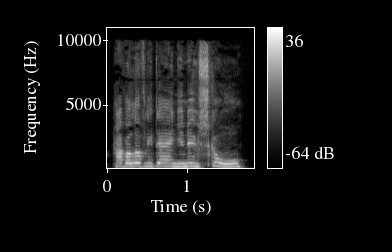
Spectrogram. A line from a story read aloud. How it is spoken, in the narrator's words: Jessica's mum said cheerfully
